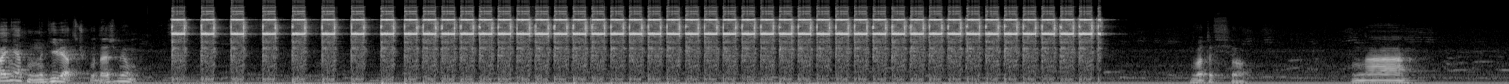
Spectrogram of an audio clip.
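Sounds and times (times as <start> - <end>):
high-pitched timer beeps: 1.7 - 11.2.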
